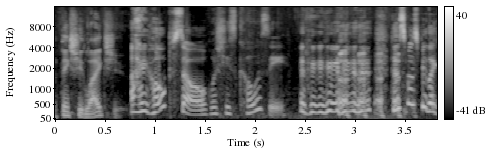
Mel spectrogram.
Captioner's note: both laugh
